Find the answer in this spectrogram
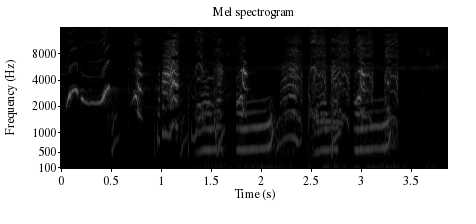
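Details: Parrot voices outdoors: loud harsh, wavering squawks and nasal screeches, several drawn-out notes with bending pitch, repeated in close sequence for about three seconds before fading.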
